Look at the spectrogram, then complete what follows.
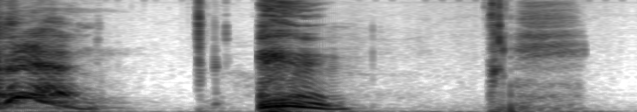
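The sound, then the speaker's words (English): A few abrupt throat sounds: a rough, voiced clearing of the throat, a short click, then another harsh burst and a breathy cough-like exhale, with brief silences between them. “Can't hit my cough button. Hold on.”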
